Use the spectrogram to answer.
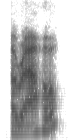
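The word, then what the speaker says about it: Araujo: How do you pronounce your name, sir? Ajo.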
